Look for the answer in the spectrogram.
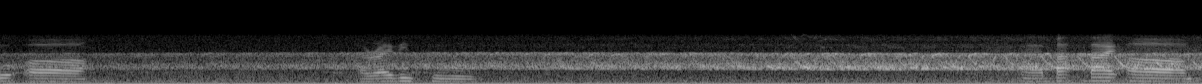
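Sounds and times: city street noise: 0.0 - 12.0
faint siren wailing: 0.0 - 12.0.

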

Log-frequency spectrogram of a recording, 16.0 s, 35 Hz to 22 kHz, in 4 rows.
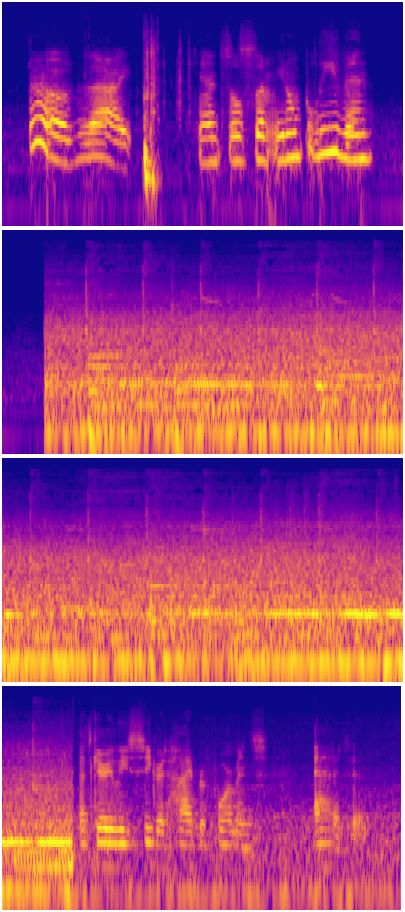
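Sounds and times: car engines running: 4.4 - 12.8
soundtrack music: 4.4 - 12.8.

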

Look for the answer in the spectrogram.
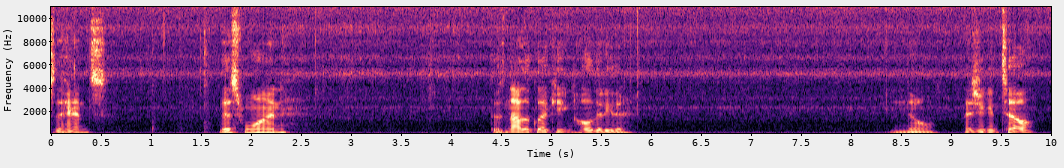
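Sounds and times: low hum: 0.0 - 10.0
steady background hiss: 0.0 - 10.0.

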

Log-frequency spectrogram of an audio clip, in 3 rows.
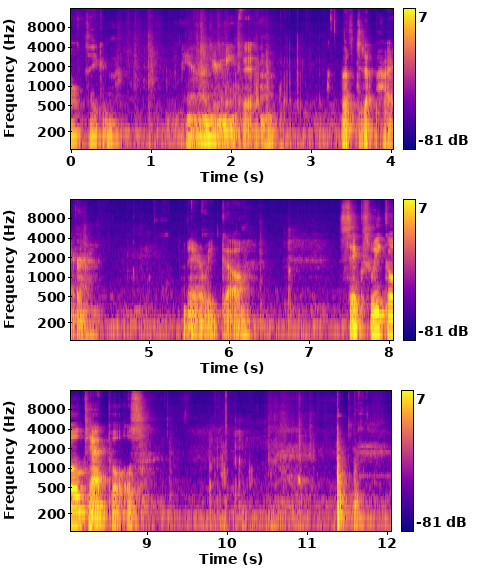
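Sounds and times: glass bowl handling noise: 11.4 - 12.0.

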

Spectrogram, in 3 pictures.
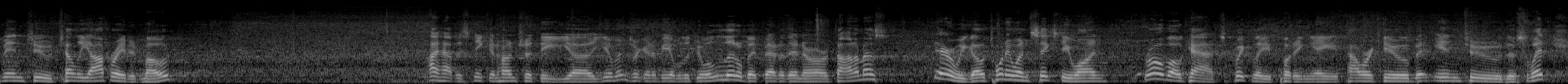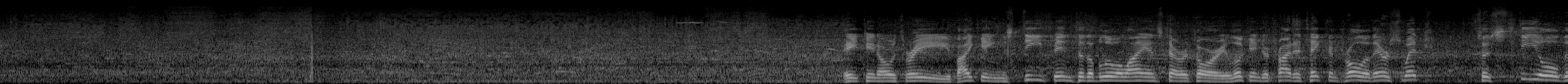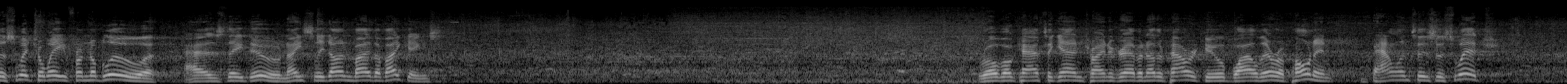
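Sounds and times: indoor arena crowd din: 0.0 - 47.0.

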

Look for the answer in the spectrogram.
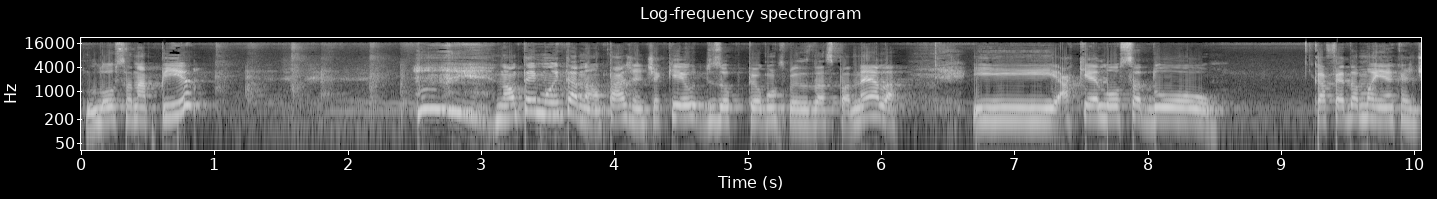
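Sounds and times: woman talking: 0.0 - 1.1, 2.4 - 8.6, 9.2 - 10.0.

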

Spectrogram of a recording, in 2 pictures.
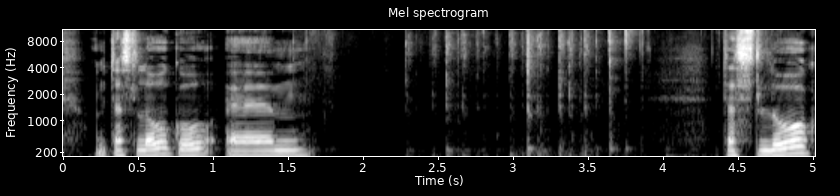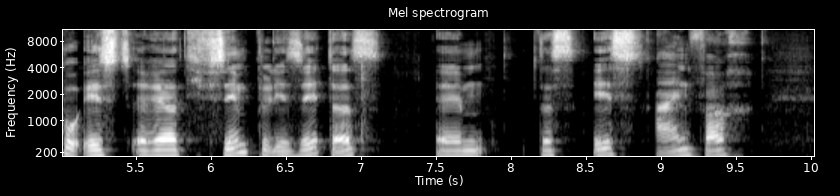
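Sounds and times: computer keyboard typing: 2.3 - 3.9.

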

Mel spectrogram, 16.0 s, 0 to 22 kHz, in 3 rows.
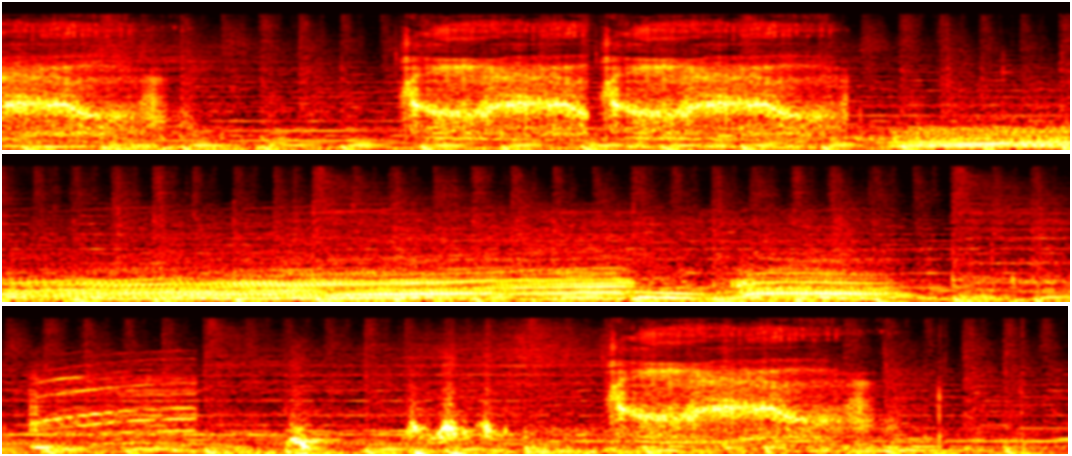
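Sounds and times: background music with steady beat: 0.0 - 16.0
car engine sound effect: 4.2 - 9.9, 10.7 - 13.2
wavering high cry: 10.8 - 11.7.

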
